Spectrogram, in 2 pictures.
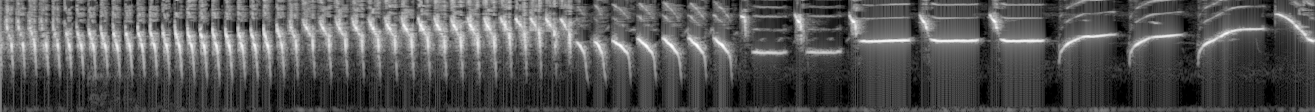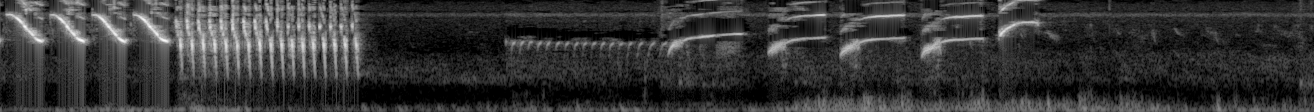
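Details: Canary singing a training song: buzzy rapid trills shift into sweeping slurred whistles and short steady tones. The song breaks off midway and resumes softly with clipped upslurred notes, while faint low rumbling noise fills the background.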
